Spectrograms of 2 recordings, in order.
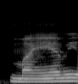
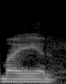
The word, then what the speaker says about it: Miami: know that it is it's supposed to be pronounced May with an eye on the end of it supposed to be up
